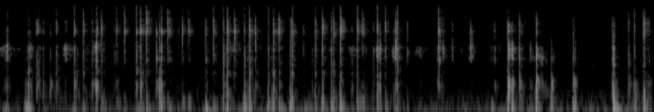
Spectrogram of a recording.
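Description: A white, soft plastic cosmetic squeeze tube with a printed label and barcode, hollow and partly empty, is bent, squeezed and tapped with long painted nails. The result is a fast, irregular run of crisp, crinkly clicks and snaps, bright and dry with almost no low end, each stopping instantly with no ring.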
